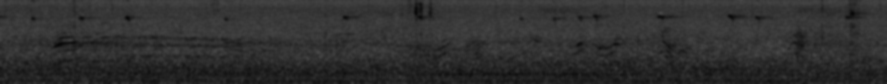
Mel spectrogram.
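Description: Quiet open-air hush with small birds chirping: short high chirps scattered throughout, over a faint steady background.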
